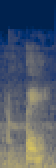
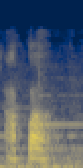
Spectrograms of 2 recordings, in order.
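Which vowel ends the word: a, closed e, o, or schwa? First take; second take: closed e; a. First: The word ends in a closed e vowel. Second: The word ends in an open a vowel. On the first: "Bahasa Musinya"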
